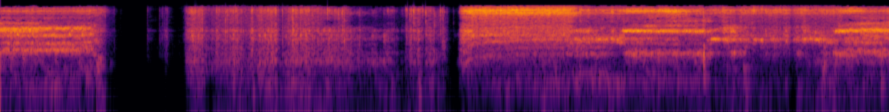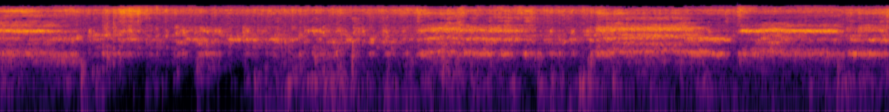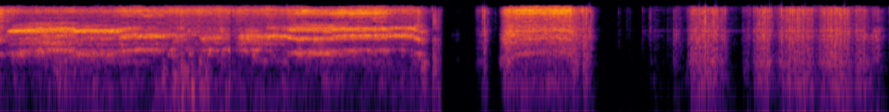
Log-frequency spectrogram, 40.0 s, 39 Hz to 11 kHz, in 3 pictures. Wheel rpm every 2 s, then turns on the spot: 130, 10, 20, 120, 200, 200, 200, 200, 200, 200, 200, 200, 200, 200, 220, 230, 100, 90, 20, 20.
2-6 32-40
